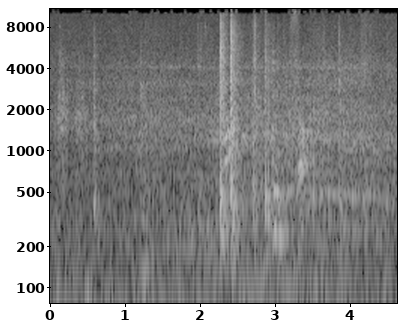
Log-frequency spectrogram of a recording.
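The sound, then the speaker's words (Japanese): A Shinkansen bullet train passing: a steady, broad rushing roar with a few sharp clicks and rattles mixed in, while a voice talks over it. “おお、新幹線。あ、スーパー北海道かっこいいな。”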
